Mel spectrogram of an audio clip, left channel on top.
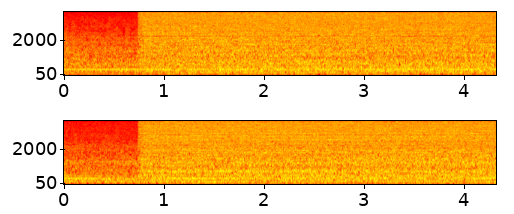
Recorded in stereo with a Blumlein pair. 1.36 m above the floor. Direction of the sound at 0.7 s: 15° left.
